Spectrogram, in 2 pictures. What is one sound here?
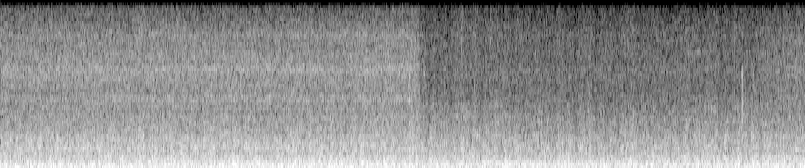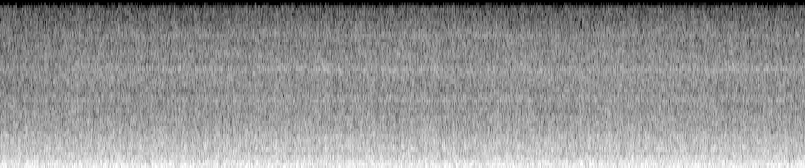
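A small steam locomotive chugs steadily along the rails.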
